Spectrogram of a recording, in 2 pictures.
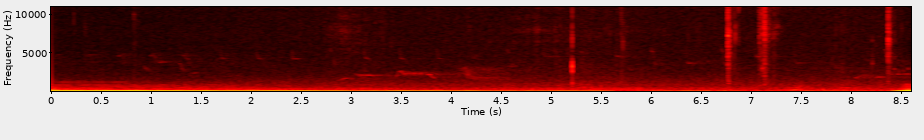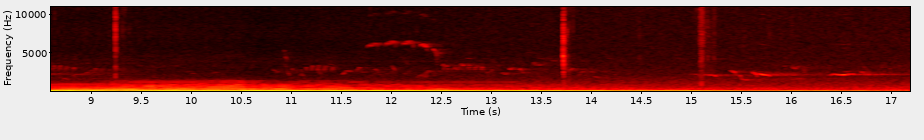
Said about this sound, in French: l'eau sous la voûte d'un rocher calcaire. S'égrènent quelques gouttelettes d'eau.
